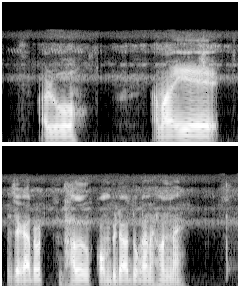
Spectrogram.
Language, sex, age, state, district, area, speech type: Assamese, male, 18-30, Assam, Lakhimpur, rural, spontaneous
